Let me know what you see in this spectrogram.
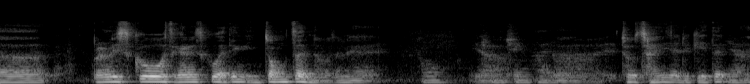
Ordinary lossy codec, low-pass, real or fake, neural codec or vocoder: none; none; real; none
